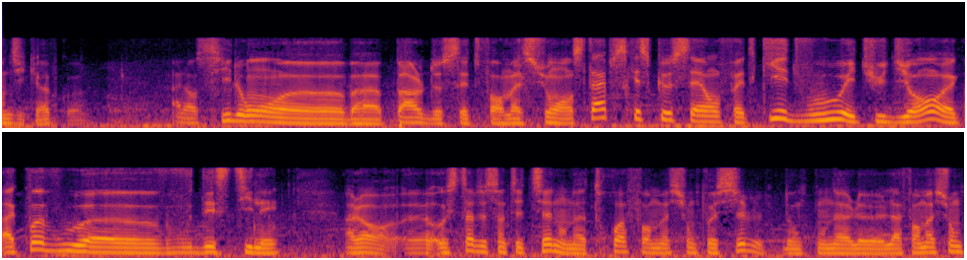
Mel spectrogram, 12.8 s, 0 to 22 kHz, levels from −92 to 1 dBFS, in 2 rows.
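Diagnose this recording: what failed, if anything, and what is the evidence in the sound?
There are two sudden gain jumps, from 0.36 to 0.70 s and from 9.06 to 9.25 s, where the sound and its background noise both drop about 8 dB in a single step and then come back. That points to the digital gain stage, likely a setting applied with no ramp.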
